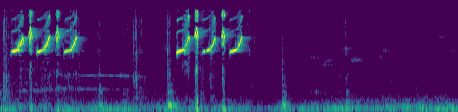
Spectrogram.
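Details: Cinereous tit, recorded as a tutor song: two quick phrases of high, sharp repeated notes, each about a second long and a second apart, over faint low noise.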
